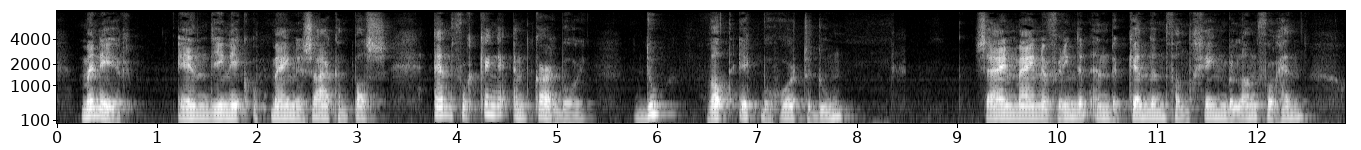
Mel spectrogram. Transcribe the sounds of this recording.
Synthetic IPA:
məneːr | ɪndinɪkɔpmɛjnəzaːkənpɑsɛnvʊːɹkɛŋəʔɛnkɑɹboj | du | ʋɑtɪɡ̚bəhoːɹtədun | z̥ɛjnmɛjnəvrindənɛ̰nbəkɛndənvɑnχejnbəlɑŋvʊːɹɦɛn

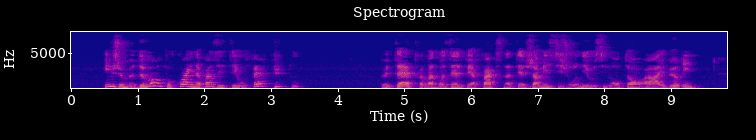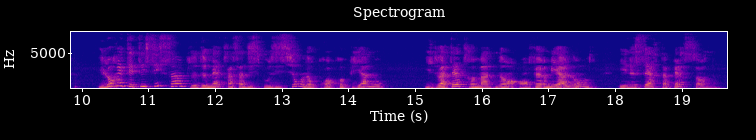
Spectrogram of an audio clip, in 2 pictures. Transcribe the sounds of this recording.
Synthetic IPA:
eʒəməd̪əmɑ̃d̪̚puʁkwailnapazet̪eɔfɛʁd̪yt̪o | pøt̪ɛt̪χəmad̪mwazɛlfɛʁfaksnat̪ɛlʒamɛsiʒuʁneosilɔ̃t̪ɑ̃aɛbəʁi | ilɔʁɛt̪et̪esisɛ̃pləd̪əmɛt̪χasad̪ispozisjɔ̃lœʁpχɔpχəpiano | ild̪wat̪ɛt̪χəmɛ̃t̪nɑ̃ʔɑ̃fɛʁmealɔ̃d̪ʁ | enəsɛʁt̪apɛʁsɔn

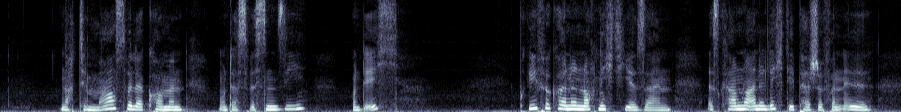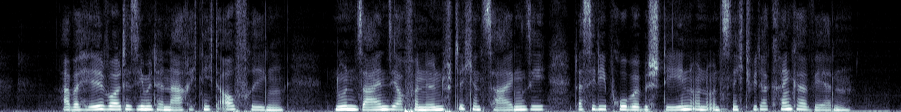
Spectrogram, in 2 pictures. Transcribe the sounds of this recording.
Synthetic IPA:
naːχd̥eːmːaɐsv̥ɪleːɐkʰɔmənʔʊnt̚d̥asv̥ɪsn̩ziː | ʔʊntʔɪç | b̥ʁiːfəkʰœnənːɔχnɪçthiːɐzaɪn | ʔɛskʰaːmnuɐaɪnəlɪçt̚d̥epʰɛʃəfɔnʔɪl | ʔaːbɐɦɪlvɔltəziːmɪt̚d̥eːɐnaːχɪçtnɪçtʔa̰ʊfʁeːɡŋ̩ | nuːnzaɪənziːaʊxfɛɐnʏnftɪçʊnt̚t͡saɪɡŋ̩ziː | d̥asz̥iːdiːpʁ̥oːbəbəʃteːənʊ̰ntʊ̰nsnɪçtv̥iːdɐkʁ̥ɛŋkɐveːɐdn̩

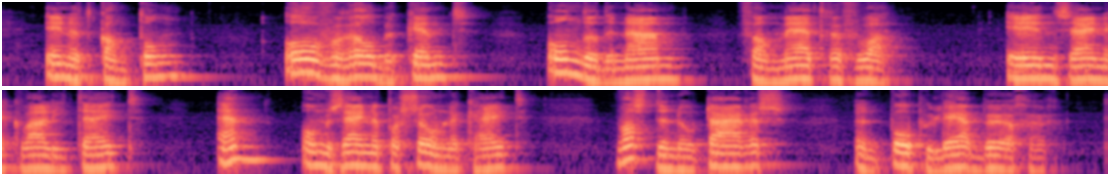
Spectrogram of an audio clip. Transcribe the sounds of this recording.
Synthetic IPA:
ɪnɦətkɑntɔn | owvərɑlˠbəkɛnt | ɔndəɹdənaːm | v̥ɑnmɛːtrəvwɑ | ɪnzɛjnəkʋaːlitɛjt | ɛn | ɔmzɛjnəpəɹsownləkɦɛjt | ʋɑzdənowtaːrɪs | ənpowpylɛːɹbøɹχəɹ

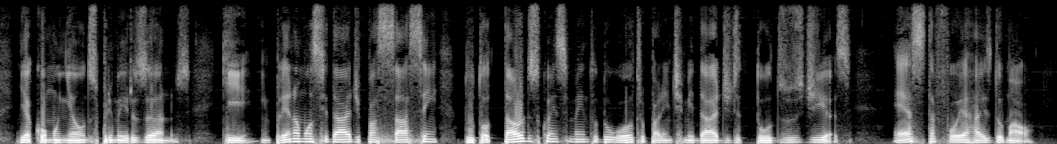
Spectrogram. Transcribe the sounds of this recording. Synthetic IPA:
ɪɐkomũɲɐ̃w̃d̪ʊspɾimejɾʊzɐ̃nʊs | kɪẽj̃plẽnɐamosid̪ad͡ʒɪpasasẽj̃ | d̪ʊt̪ot̪awd͡ʒɪskõɲesimẽnt̪ʊd̪ʊowt̪ɾʊpaɾɐĩnt͡ʃimid̪ad͡ʒɪd͡ʒɪt̪od̪ʊzʊzd͡ʒiɐ̰s | ɛst̪ɐfojɐɦajzd̪ʊma̰w

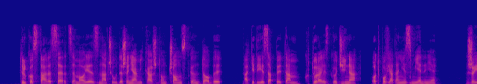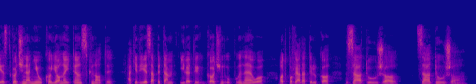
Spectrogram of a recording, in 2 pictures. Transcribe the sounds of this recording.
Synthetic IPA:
t̪ɘlkɔst̪aɾɛsɛɾt̪sɛmɔjɛznat͡ʂɘud̪ɛʐɛɲamʲikaʐd̪ɔ̃w̃t͡ʂɔ̃w̃st̪̚kɛ̃d̪ɔbɘ | a̰kʲɛd̪ɘjɛzapɘt̪amkt̪uɾajɛst̪̚ɡɔd͡ʑina | ɔt̪pɔvʲjad̪aɲɛzmʲjɛnɲɛ | ʐɛjɛst̪ɡɔd͡ʑinaɲɛukɔjɔnɛjt̪ɛ̃w̃sknɔt̪ɘ | a̰kʲɛd̪ɘjɛzapɘt̪amilɛt̪ɘɣɡɔd͡ʑinʔṵpwɘnɛwɔ | ɔt̪pɔvʲjad̪at̪ɘlkɔ | zad̪uʐɔ | zad̪uʐɔ

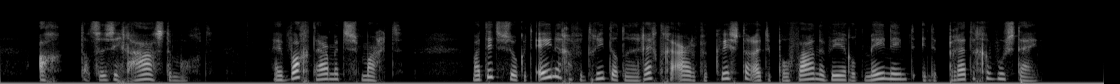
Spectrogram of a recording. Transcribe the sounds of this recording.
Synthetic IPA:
ʔɑχ | d̥ɑtsəzɪχɦaːstənmɔχt | hɛjʋɑχtɦaːɹmɛtsmɑɹt | maːɹdɪtɪ̥sowkɦətejnəχəvəɹdrit̚dɑtənrɛχtχə̰ʔa̰ːɹdəv̥əɹkʋɪstəɹʔœ̰ɥ̚dəprowfaːnəʋɪːrəlˠtmejnejmtɪndəprɛtəχəʋustɛjn

